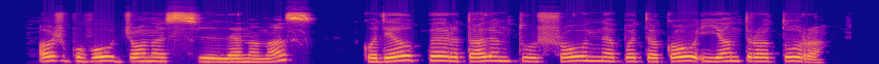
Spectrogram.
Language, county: Lithuanian, Šiauliai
